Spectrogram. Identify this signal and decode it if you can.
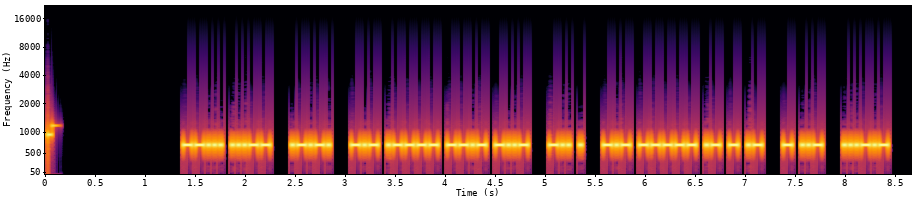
Morse code, heard as a keyed tone, about 40 wpm, 700 Hz. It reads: 73 <AR> K1QX DE K0ATA TU <SK>
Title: Practice QSO - Exchange 4 - Ending - 40wpm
